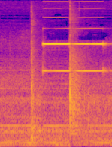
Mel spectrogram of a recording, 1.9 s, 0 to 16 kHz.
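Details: Two clicks then a short, high, steady electronic tone from a CAIRE SeQual Eclipse 5 portable oxygen concentrator as AC power is removed and it switches to run solely on battery.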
